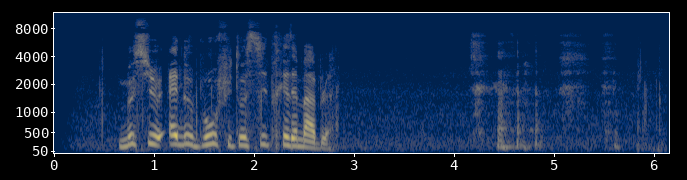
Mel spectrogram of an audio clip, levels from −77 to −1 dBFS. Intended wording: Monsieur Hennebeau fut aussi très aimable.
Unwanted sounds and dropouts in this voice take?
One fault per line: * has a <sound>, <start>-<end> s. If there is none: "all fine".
* has a laugh, 4.1-5.7 s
